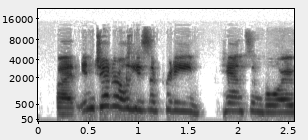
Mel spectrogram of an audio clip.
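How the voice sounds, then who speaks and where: A woman's somewhat breathy voice at a moderate pace, dry with no echo over a quiet background. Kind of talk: informal talk about animals. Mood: warm, amused. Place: farm machine. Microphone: phone near.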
